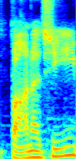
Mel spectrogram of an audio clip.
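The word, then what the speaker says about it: Banagher: characters whose names are spelled one way but are pronounced in a totally different way like the main character to gundam unicorn his name is Bon G but it's spelled b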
